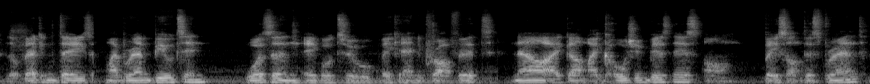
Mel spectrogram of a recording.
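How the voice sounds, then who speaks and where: A man in his thirties who grew up in Taiwan, a vlogger working as a freelance designer and coach, talks casually and reflectively about freelance life. He's relaxed and rambling, full of fillers and restarts, with a low voice. A little hiss or hum sits in the recording.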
